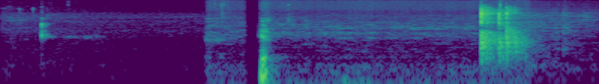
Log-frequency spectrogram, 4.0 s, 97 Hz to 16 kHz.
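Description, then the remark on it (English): A few sharp clicks and clatters of dice rolled on a table arrive in separate bursts, a brief tick, then a loud knock with a short rattle, and a final scattered clatter tumbling to a stop, landing on a 1. “Oh, I just rolled a 1.”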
